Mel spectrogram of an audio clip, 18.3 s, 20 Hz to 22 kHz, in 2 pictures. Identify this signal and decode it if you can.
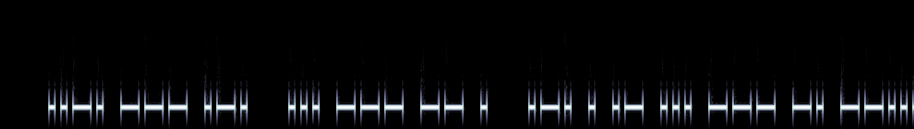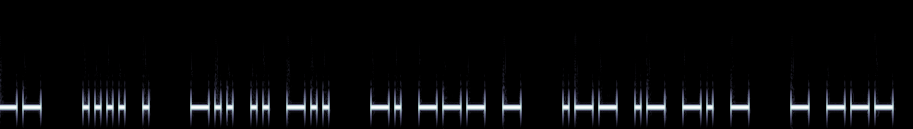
Morse code, heard as a keyed tone, about 20 wpm, 700 Hz. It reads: FOR SOME REASON, HE DID NOT WANT TO
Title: Sentences from Top 1000 Words - Review Part 3 - 20wpm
